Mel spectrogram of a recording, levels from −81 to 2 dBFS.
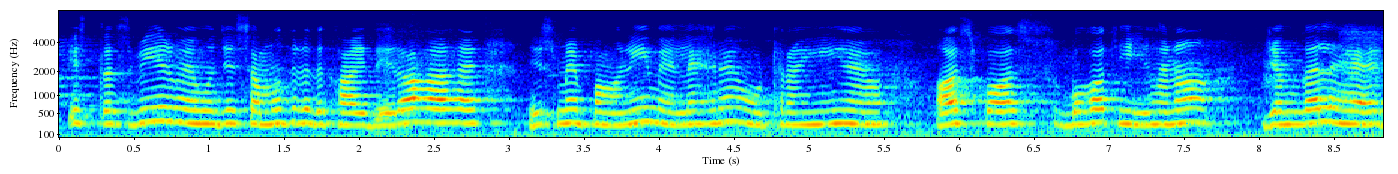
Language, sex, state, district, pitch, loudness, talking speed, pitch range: Hindi, female, Bihar, Saharsa, 270 Hz, -24 LUFS, 150 wpm, 260-290 Hz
